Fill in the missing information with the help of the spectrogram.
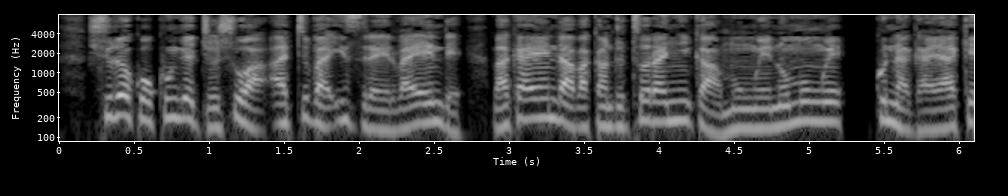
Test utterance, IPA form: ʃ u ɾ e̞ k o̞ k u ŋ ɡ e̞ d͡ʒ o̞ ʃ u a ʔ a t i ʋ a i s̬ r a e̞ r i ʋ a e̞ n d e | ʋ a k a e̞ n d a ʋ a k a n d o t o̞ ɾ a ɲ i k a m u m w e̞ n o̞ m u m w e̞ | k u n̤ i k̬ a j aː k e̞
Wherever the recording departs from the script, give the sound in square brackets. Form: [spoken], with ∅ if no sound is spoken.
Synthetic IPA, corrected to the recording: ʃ u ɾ e̞ k o̞ k u ŋ ɡ e̞ d͡ʒ o̞ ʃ u a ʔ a t i ʋ a i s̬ r a e̞ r i ʋ a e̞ n d e | ʋ a k a e̞ n d a ʋ a k a n d o t o̞ ɾ a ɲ i k a m u m w e̞ n o̞ m u m w e̞ | k u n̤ [a] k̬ a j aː k e̞

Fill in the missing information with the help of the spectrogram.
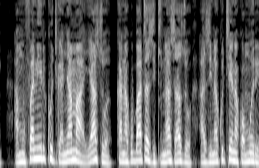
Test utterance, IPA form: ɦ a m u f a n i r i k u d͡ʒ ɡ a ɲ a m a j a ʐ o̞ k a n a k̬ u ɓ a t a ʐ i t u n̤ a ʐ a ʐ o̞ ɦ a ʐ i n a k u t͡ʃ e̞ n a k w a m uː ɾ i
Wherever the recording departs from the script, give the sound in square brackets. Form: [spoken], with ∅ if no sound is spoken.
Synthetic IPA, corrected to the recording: ɦ a m u f a n i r i k u d͡ʒ ɡ a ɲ a m a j a ʐ o̞ k a n a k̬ u ɓ a t a ʐ i t u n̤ a ʐ a ʐ o̞ ɦ a ʐ i n a k u t͡ʃ e̞ n a k w a m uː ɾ i

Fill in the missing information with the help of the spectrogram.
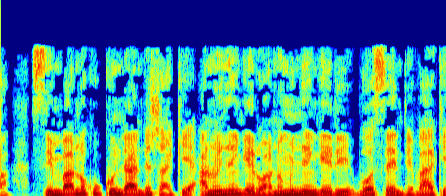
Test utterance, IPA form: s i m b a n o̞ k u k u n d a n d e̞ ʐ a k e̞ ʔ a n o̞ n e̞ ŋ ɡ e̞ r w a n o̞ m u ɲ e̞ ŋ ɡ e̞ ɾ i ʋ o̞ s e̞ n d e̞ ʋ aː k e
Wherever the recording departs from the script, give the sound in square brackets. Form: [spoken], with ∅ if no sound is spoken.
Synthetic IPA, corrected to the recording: s i m b a n o̞ k u k u n d a n d e̞ ʐ a k e̞ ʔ a n o̞ [ɲ] e̞ ŋ ɡ e̞ r w a n o̞ m u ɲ e̞ ŋ ɡ e̞ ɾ i ʋ o̞ s e̞ n d e̞ ʋ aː k e

